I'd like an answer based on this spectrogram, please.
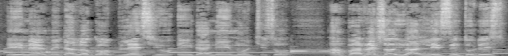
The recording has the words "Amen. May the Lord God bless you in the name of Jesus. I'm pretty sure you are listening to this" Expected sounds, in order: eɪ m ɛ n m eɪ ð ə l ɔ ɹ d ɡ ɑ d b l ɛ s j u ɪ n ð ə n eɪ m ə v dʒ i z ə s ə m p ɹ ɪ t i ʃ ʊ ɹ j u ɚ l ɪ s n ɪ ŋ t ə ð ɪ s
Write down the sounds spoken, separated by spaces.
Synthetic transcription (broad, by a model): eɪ m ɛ n m eɪ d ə l ɔ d ɡ ɑ d b l ɛ s j u ɪ n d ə n eɪ m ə dʒ i s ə s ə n p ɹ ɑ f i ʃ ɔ j u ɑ l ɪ s ɪ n t ə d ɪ s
